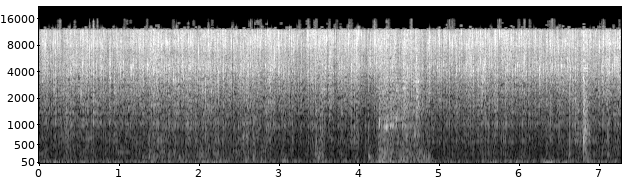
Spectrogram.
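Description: Potstickers frying in hot oil in a nonstick skillet, a steady sizzle at the browning stage, with a couple of light clicks about four and seven seconds in.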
